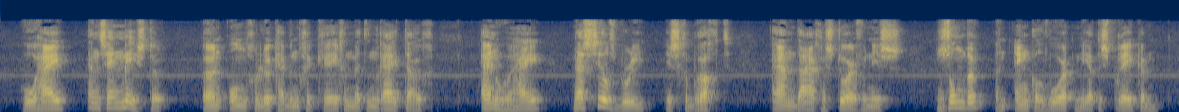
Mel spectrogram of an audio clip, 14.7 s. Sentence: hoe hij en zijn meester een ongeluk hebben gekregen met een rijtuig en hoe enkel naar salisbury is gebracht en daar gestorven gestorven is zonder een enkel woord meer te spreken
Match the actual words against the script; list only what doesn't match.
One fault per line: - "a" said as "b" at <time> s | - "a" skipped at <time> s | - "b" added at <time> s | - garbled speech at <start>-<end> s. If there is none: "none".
- "enkel" said as "hij" at 6.4 s
- "gestorven" skipped at 10.9 s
